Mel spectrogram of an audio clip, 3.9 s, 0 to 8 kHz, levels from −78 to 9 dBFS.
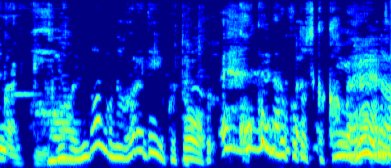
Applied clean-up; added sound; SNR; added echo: classical method Wiener filter.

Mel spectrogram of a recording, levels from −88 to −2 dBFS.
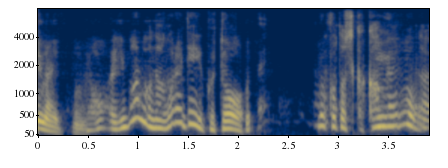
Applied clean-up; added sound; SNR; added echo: neural mask model DeepFilterNet 3.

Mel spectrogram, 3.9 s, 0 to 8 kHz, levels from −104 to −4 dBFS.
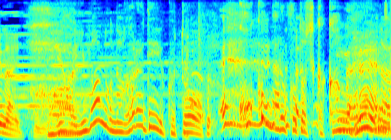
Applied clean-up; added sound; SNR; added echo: none; none; none; none.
